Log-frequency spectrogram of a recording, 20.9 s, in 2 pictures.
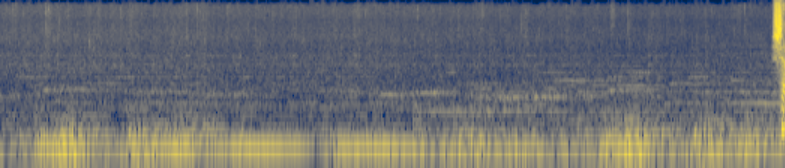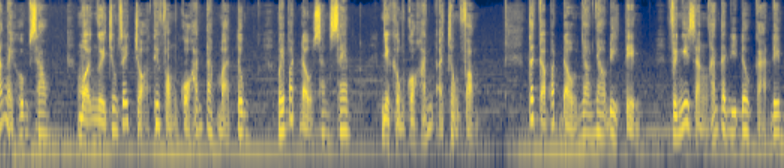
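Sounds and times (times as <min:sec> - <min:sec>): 
rain pattering down: 0:00.0 - 0:20.9
speech: 0:10.4 - 0:20.9.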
